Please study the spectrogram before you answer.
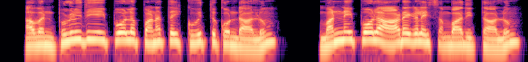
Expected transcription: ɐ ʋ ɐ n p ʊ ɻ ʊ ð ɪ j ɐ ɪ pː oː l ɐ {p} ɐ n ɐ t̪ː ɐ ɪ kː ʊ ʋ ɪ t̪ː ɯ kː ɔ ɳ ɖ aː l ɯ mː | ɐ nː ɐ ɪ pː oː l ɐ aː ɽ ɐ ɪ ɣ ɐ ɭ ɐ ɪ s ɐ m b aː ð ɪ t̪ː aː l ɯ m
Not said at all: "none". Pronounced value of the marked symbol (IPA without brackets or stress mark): p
